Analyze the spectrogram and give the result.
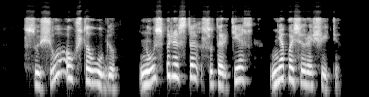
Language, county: Lithuanian, Utena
